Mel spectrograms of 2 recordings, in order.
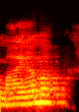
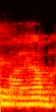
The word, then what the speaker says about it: Miami: Northeast Oklahoma town called Miami is spelled exactly the same as Miami but we have the Indian tribe with that name and they say Miami so we're right um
